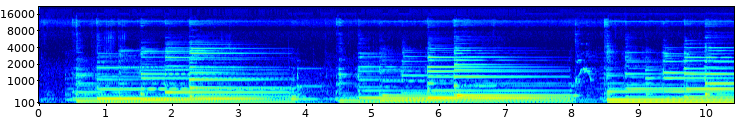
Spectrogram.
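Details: Brand-new Yamaha Revstar electric guitar after fret work and a setup with action set much lower than standard: chords ring clean and sustained at several neck positions, with no buzzing or rattling.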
